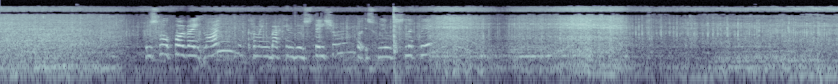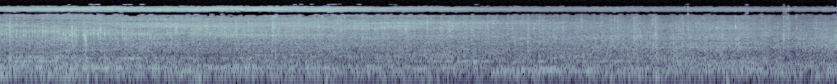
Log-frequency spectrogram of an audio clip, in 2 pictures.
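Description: A model train rattles and hums along its track close by.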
